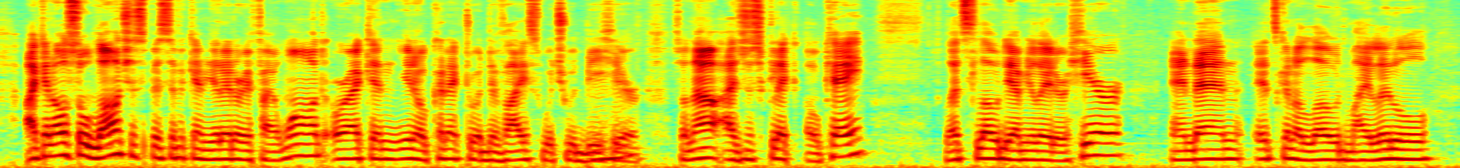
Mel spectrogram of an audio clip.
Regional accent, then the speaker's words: Canada; I'm Canadian, you know, so it's like 30 in Celsius would be quite warm.

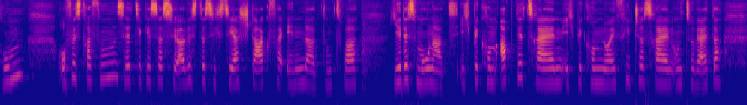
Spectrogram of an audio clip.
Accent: Austria; wie Sie wahrscheinlich hören an meinem Akzent, ich bin nicht aus Deutschland, ich bin aus Österreich.

